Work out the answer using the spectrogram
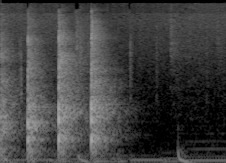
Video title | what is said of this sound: Dining Room Updates ✨ Big transformation and declutter VLOG | when you tap the walls you can hear the old plaster falling down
